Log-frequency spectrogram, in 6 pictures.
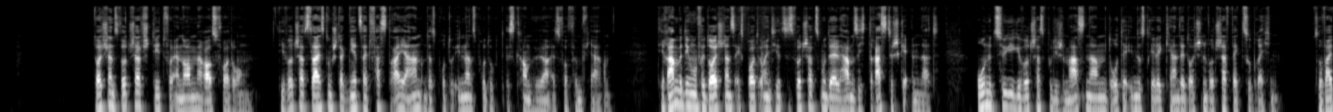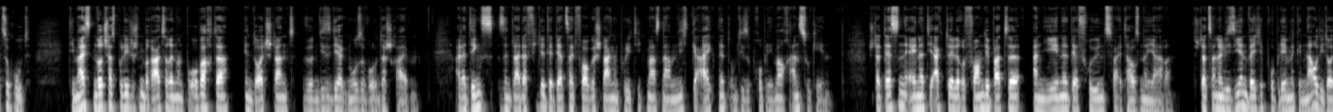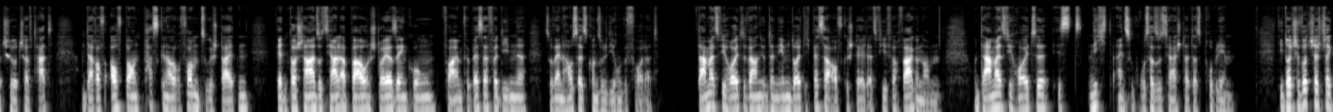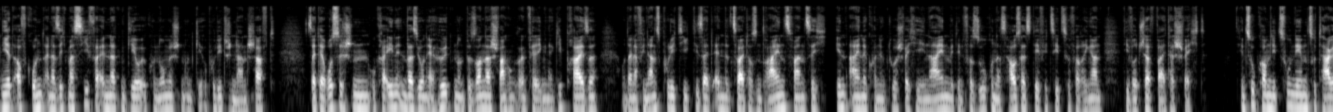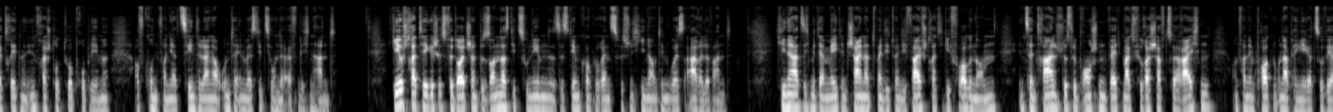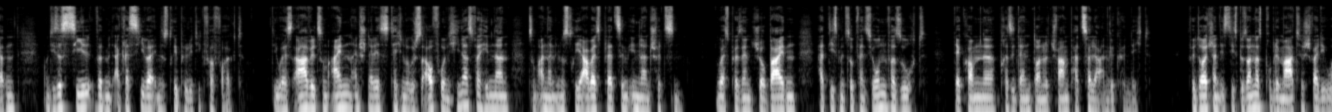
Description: Audiostatement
